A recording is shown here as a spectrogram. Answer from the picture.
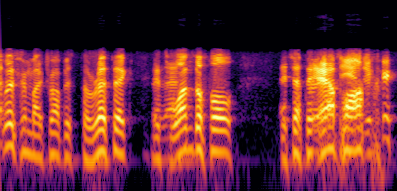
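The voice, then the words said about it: Trump impression sounding like Bernie Sanders. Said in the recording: “your guys' Trump's impressions ... You guys just sound like really confident rabbis ... You sound like that's Bernie Sanders. That's confident Bernie Sanders”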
